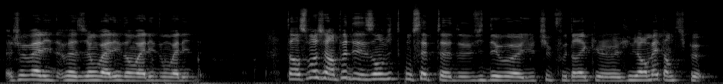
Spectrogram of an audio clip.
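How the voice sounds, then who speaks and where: Talking fast in a mid-range voice, a woman streamer gives casual commentary on a football video game match while chatting with viewers, leaning heavily on fillers and restarts.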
